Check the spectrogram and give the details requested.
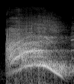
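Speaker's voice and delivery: high, loud "ow" holler; Calgary whoop. Retold or imitated. Comic imitating Calgary crowds, high yelping whoop. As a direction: yelp it like a rowdy crowd. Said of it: "Except in Calgary".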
